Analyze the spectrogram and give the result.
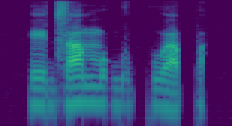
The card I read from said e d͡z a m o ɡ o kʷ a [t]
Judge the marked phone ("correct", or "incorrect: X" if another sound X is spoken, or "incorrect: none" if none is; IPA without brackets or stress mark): incorrect: p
